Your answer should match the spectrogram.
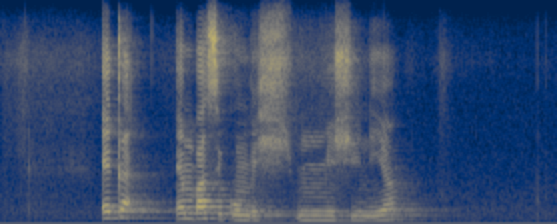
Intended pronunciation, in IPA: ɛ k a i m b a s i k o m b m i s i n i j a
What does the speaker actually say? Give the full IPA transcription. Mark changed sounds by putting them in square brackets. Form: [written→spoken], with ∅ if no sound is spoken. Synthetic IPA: ɛ k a [i→ɛ] m b a s i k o m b m i [s→ʃ] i n i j a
